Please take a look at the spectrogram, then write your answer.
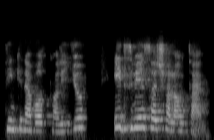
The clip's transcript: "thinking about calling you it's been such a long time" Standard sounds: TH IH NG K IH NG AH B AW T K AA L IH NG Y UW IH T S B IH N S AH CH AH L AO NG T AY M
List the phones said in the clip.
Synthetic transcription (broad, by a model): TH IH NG K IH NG AH B AW T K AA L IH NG Y UW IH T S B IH N S AH CH AH L AO NG T AY M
